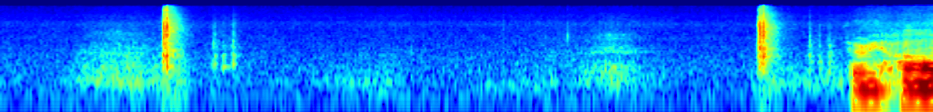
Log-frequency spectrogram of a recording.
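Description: A small device clicks in a hand.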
